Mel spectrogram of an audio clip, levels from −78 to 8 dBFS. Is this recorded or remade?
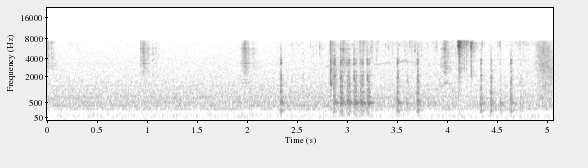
recorded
